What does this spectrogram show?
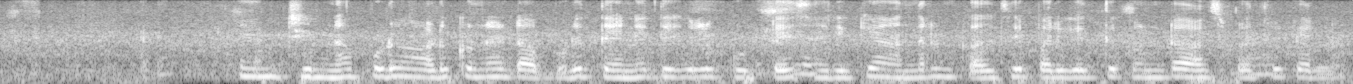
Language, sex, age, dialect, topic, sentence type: Telugu, female, 25-30, Central/Coastal, agriculture, statement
